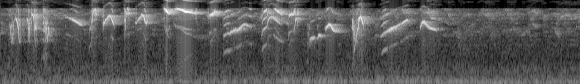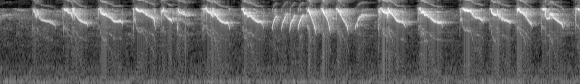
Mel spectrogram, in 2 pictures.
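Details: Javan white-eye song used as a lure to prompt other white-eyes to sing: fast, very high, thin twittering phrases of quick sliding notes, with a short pause midway before a longer unbroken run.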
